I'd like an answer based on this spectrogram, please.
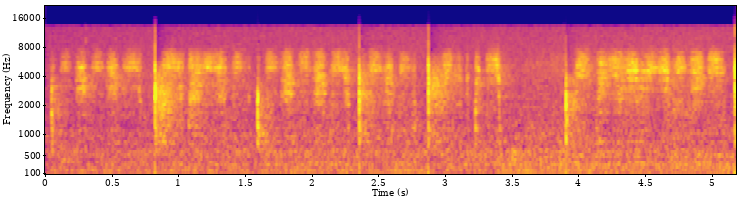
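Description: Chalk writing on a chalkboard: scratchy strokes with several sharp taps where the chalk strikes the board.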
